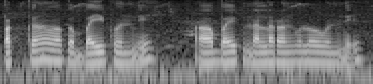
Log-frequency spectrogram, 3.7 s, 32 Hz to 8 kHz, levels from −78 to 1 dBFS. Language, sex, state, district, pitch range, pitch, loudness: Telugu, male, Telangana, Hyderabad, 125-135 Hz, 130 Hz, -22 LUFS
